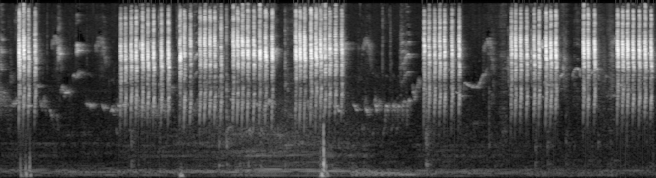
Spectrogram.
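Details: Harsh, speedy squabbling chatter of Eurasian tree sparrows in a fight, clear and close: repeated bursts of closely spaced buzzy chirps, a few isolated high notes, a low background hum.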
